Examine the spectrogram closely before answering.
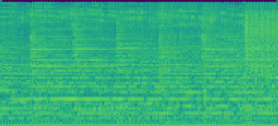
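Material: Nothing is struck.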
